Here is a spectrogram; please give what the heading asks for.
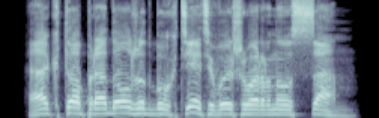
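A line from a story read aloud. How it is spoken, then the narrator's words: Thunderous voice. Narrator (Russian): добавил я громовым голосом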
